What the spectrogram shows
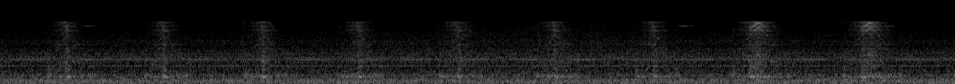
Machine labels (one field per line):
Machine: slide rail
